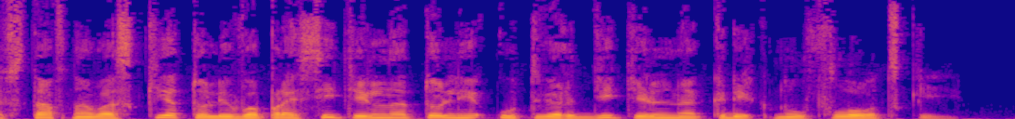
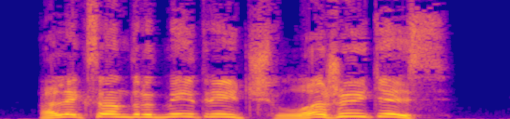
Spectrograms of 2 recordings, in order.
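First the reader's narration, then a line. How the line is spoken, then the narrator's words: Desperate shout. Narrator (Russian): отчаянно закричал лейтенант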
